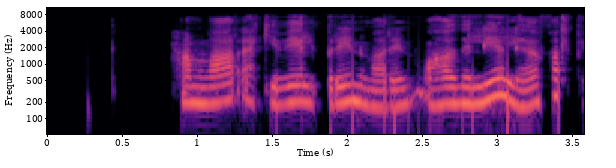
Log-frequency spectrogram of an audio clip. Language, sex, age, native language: Icelandic, female, 18-19, Icelandic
